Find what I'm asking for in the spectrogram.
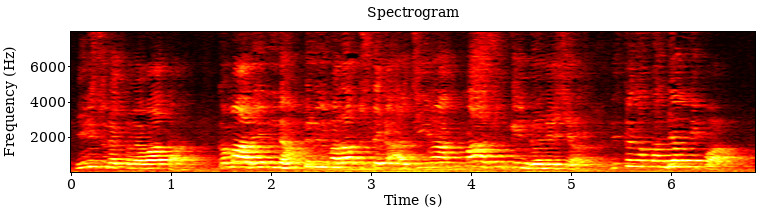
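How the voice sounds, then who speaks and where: Picture a furious male debate guest, played by a man in an acting class, hurling accusations and getting louder with every line. His voice rings loudly off the bare walls of a hard room. The mic sits well away from him. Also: high-pitched, animated, fast talker, a little hiss or hum. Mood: indignant. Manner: heated, accusing, raises his voice. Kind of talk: staged TV debate role-play. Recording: very echoey room, mic far off.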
